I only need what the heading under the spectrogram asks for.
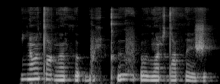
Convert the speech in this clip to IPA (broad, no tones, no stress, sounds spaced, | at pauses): ʎ ẽ tˤ ʉ ɡ ɐ̃ θ ɵ ʔ ɡ u ç kʼ ɨ v ʔ ɵ ð õ ç dˤ o θ e ʒ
